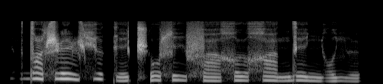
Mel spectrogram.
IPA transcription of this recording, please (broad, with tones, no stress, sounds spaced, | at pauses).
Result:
dˤ i˦˨ ɬ ɭ i˦˨ ɭ ç ʏ˦˨ k e˩˧ t͡ʃʼ o˦˨ ɬ i˦˨ f a˦˨ χ ɯ˦˨ χ a˦˨ n d e˦˨ ɲ ɔ˩˧ ʎ ʏ˩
